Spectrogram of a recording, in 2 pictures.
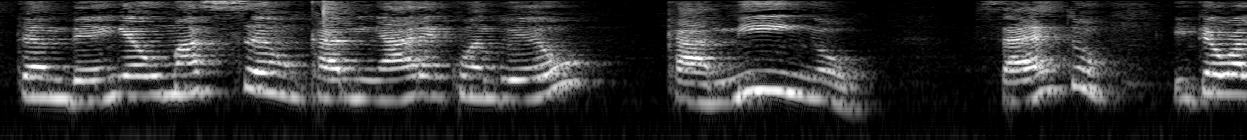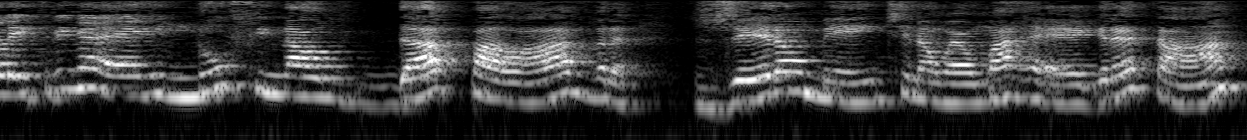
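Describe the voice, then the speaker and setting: Speaking slowly in a fairly high voice, this woman is a primary school teacher giving young children a reading lesson. The room echoes as she patiently draws out and emphasizes each example word, pausing often to check they're following.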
